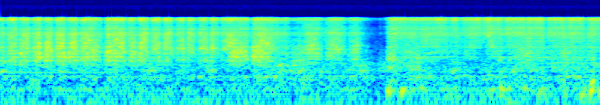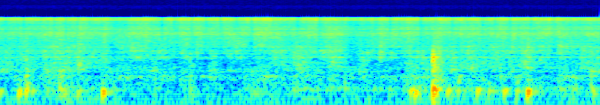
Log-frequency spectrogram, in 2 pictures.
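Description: A handheld scrubber rubbing rapidly back and forth over a soapy stainless steel sink, loudest in the first five seconds and softer after. A few dull knocks come in the second half.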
